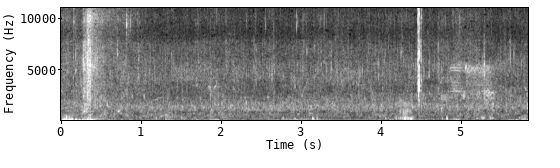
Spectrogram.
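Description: Shallow river water running and rippling steadily, with a brief loud handling bump at the start and a few faint clicks.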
